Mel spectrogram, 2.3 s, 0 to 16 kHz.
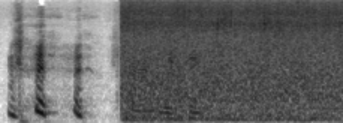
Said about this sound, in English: Pink noise for 10 hours on YouTube.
